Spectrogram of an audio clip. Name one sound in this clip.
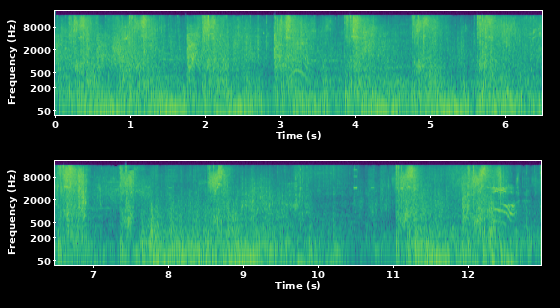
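Blasts and explosions boom in a game fight.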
